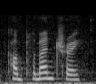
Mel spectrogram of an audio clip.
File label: "complementary", English; Dacco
